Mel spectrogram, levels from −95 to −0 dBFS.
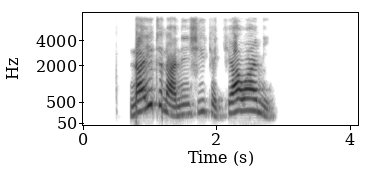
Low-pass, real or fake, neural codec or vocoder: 7.2 kHz; fake; autoencoder, 48 kHz, 128 numbers a frame, DAC-VAE, trained on Japanese speech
